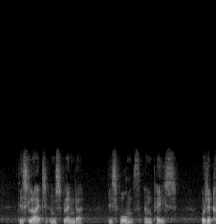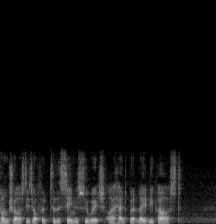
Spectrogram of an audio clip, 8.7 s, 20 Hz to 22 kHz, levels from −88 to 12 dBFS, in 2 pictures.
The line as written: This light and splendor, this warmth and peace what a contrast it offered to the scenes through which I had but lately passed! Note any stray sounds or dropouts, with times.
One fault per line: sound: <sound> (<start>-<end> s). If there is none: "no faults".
no faults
